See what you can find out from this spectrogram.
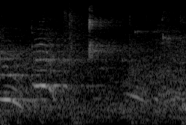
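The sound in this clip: A basketball dribbled on a court during a Merrimack versus Bedford high school game, with faint bounces under a commentator's voice.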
